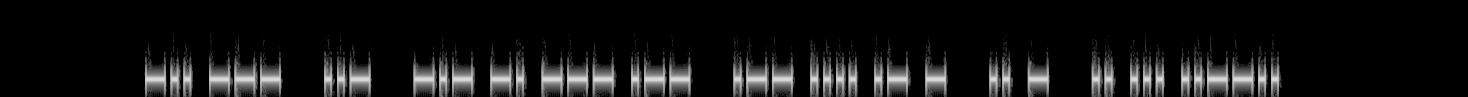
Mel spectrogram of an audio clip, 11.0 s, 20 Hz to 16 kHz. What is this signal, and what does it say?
Morse code, heard as a keyed tone, about 25 wpm, 700 Hz. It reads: DO U KNOW WHAT IT IS?
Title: Sentences from Top 100 Words and Abbreviations 25wpm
